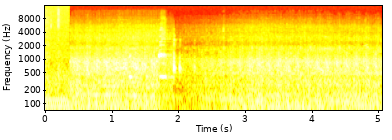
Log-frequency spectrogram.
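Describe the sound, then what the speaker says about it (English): Big 150 horsepower steam traction engine running at a threshers show, a steady low chugging rumble with a brief clank near two seconds before the engine sound settles back to a constant drone. "the big 150 horsepower steam engine and a couple other smaller steam engines"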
